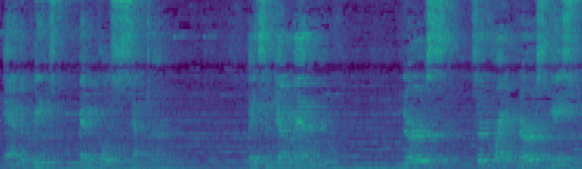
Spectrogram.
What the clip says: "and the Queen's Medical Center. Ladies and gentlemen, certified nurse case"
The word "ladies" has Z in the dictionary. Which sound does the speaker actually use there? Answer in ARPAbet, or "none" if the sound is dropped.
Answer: S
